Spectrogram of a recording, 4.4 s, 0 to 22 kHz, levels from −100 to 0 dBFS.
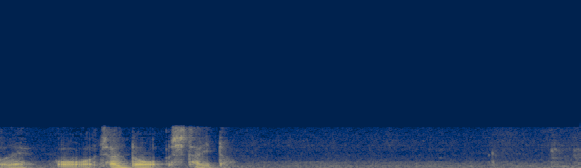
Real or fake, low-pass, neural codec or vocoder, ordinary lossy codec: fake; 5.4 kHz; codec, 16 kHz, 16 kbps, FunCodec, trained on LibriTTS, 50 frames a second; none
